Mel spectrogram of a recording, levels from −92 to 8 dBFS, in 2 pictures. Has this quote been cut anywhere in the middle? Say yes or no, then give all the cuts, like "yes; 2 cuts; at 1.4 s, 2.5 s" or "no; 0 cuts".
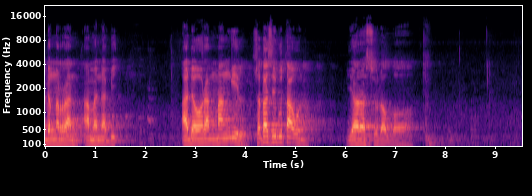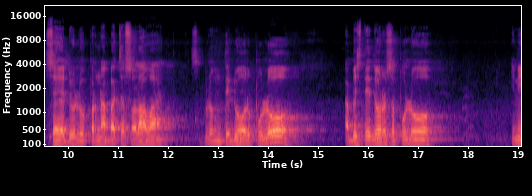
no; 0 cuts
